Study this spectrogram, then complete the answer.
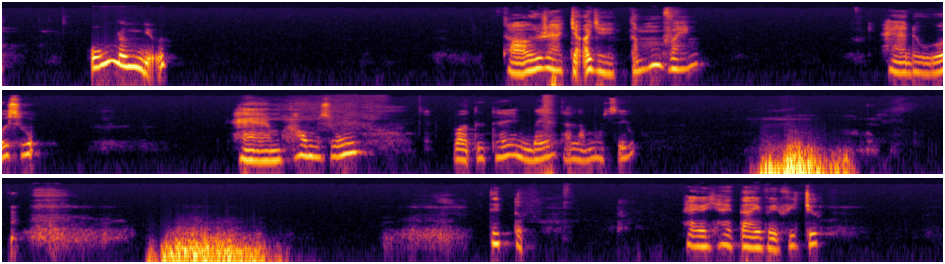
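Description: A woman speaks calmly and slowly, close to a microphone.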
